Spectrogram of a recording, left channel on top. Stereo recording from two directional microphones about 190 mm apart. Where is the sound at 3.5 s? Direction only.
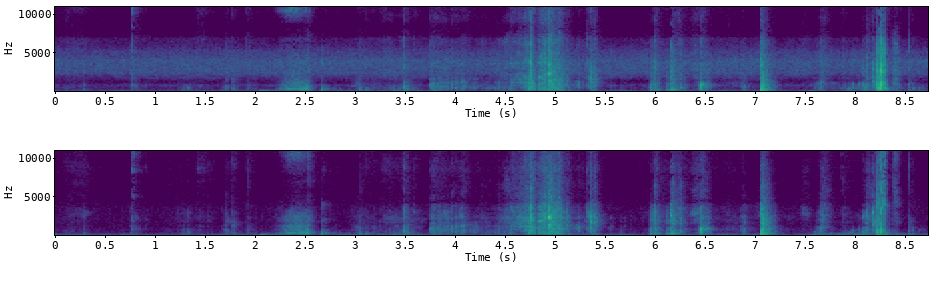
25° left (ahead or behind).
